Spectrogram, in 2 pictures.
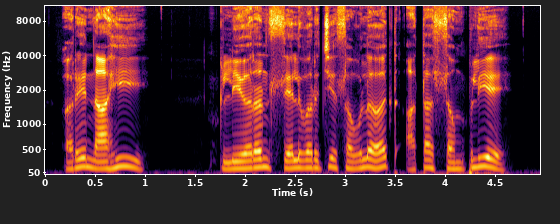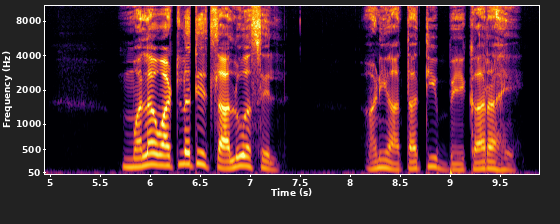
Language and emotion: Marathi, sad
